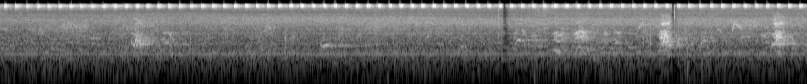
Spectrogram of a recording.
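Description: Ducks calling: short, harsh calls, one about a second and a half in and a quicker run in the second half, the loudest near the end, over a faint steady hum.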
